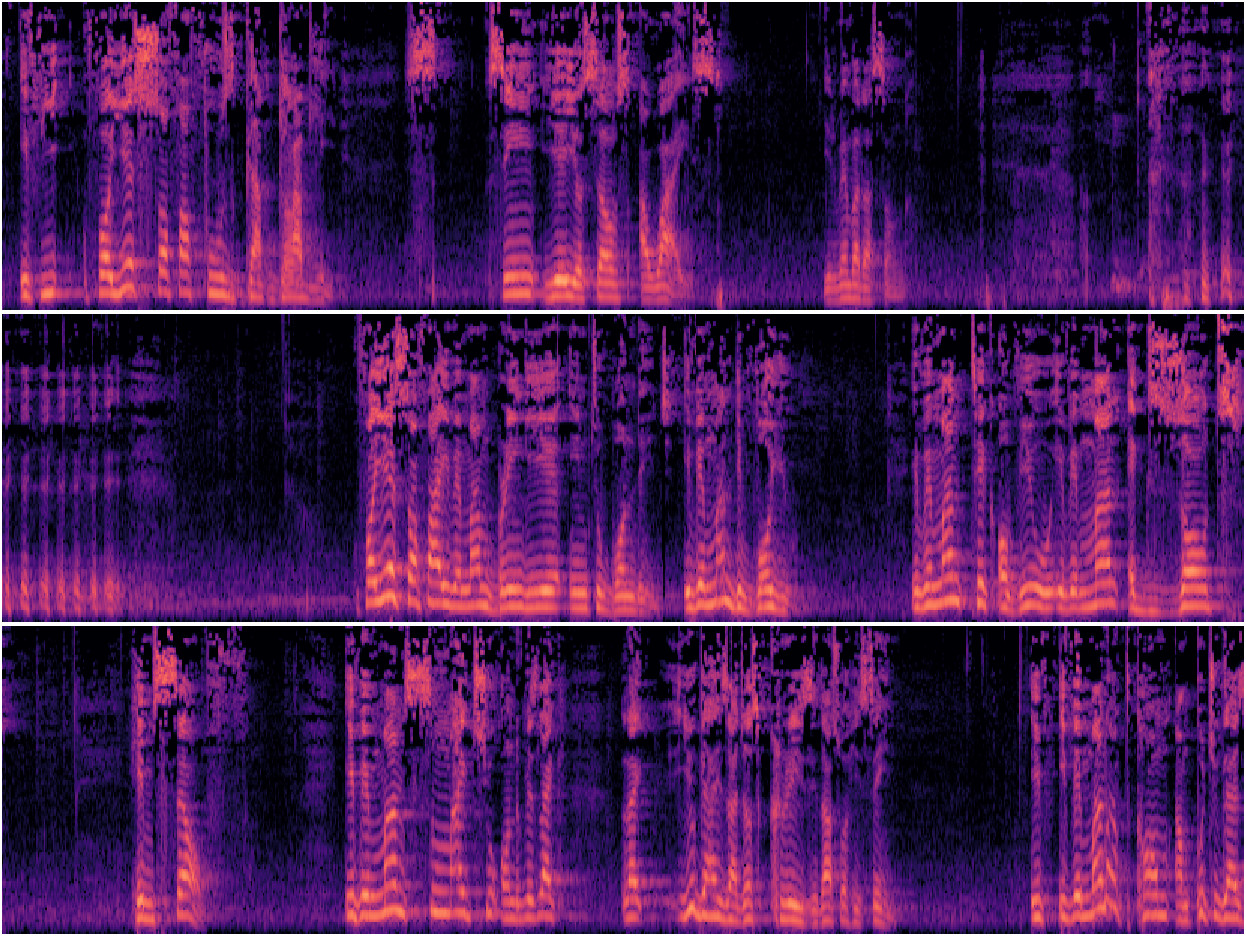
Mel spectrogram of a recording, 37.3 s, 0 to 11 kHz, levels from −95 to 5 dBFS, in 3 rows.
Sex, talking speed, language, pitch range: male, 115 wpm, English, 155-200 Hz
